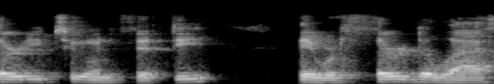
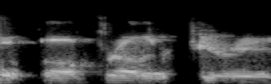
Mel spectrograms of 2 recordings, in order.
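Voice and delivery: deep put-on voice; 2 semitones lower than usual. Imitating a man's voice while chatting with co-hosts, deep put-on voice. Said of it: "That deep".

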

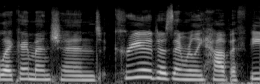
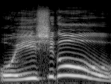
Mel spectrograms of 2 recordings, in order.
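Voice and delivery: rhythmic call intonation, higher pitch; 4 semitones higher, 4 dB louder than usual. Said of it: "you have to say it in this intonation".

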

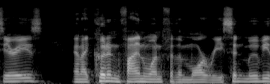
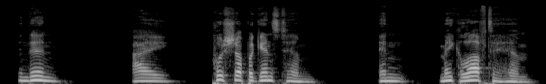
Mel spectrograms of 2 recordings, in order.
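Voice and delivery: put-on older male voice faking a girl's voice; 3 semitones higher than usual. Imagining an old man reading a story on cassette, old man faking a girl's voice. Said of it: "the guy would pretend to be the girl too".

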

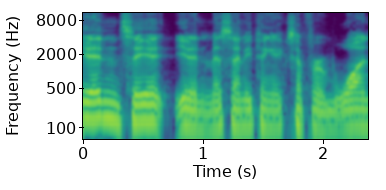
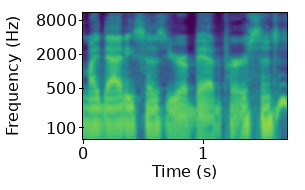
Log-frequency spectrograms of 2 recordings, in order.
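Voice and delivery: normal talking voice

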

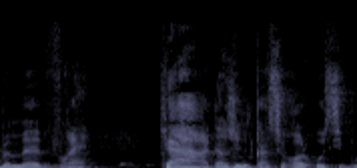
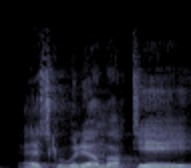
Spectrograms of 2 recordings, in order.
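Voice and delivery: big, booming elephant voice; 6 dB louder than usual. Reading a fable, the elephant asks all its friends, in a big voice. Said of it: "de sa grosse voix".

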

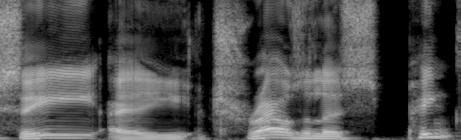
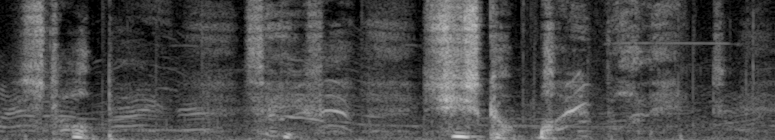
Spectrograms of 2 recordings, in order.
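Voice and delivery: put-on out-of-breath, wheezy, breathy, blustering drill sergeant voice; 6 dB quieter than usual. Narrator voicing a trouserless drill sergeant chasing a thief, wheezing and blustering. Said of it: "Once he'd caught up, the drill sergeant, pink-thighed and wheezing like an old set of church organ bellows, ... pink-thighed and wheezing like an old set of church organ bellows".

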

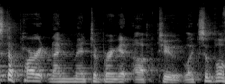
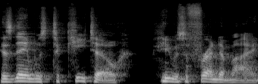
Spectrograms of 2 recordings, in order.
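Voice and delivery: plain

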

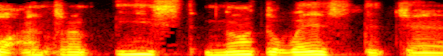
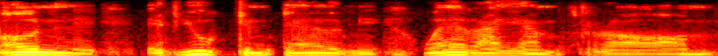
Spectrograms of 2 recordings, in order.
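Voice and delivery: fake put-on Eastern European accent; 3 semitones lower, 4 dB quieter than usual. On a podcast, after vowing to keep a new voice, challenging the other host: put-on foreign accent. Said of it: "I'm going to do the rest of the podcast in this voice".

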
